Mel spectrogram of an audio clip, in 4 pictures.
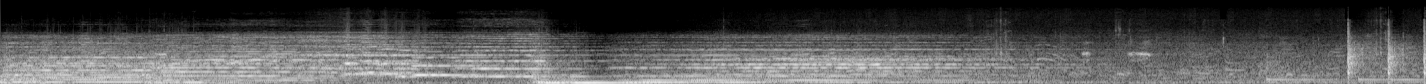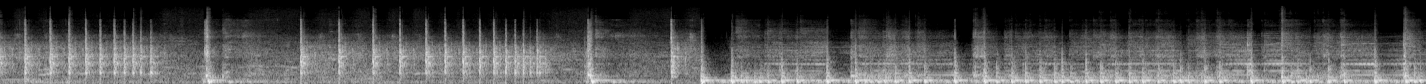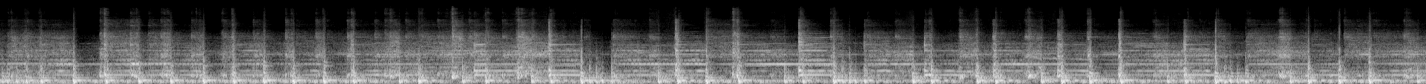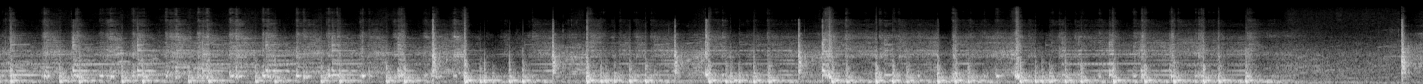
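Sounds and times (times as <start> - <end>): gong: 12.6 - 15.1, 21.6 - 55.6
cymbals clashing: 12.6 - 57.0
drum beating fast rhythm: 12.6 - 57.0.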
